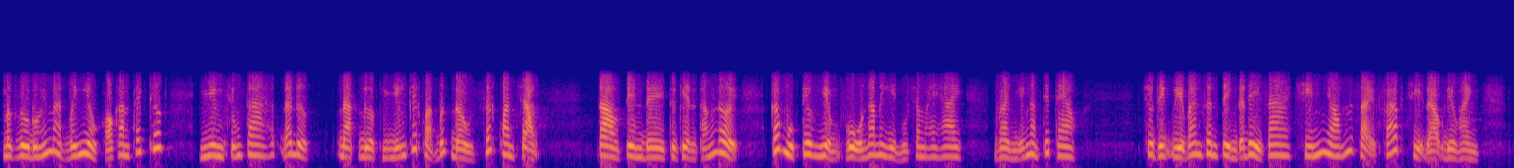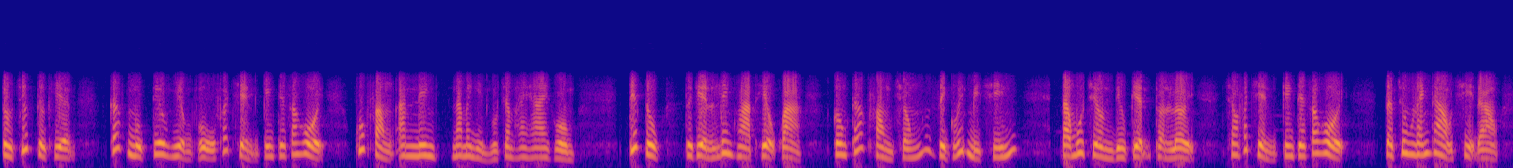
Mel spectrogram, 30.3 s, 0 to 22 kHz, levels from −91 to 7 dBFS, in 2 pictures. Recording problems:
phone-call audio; poor line; nothing above 4 kHz

